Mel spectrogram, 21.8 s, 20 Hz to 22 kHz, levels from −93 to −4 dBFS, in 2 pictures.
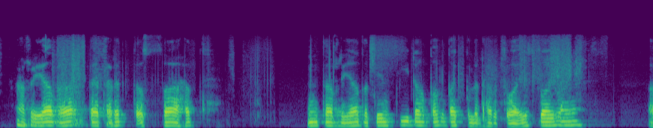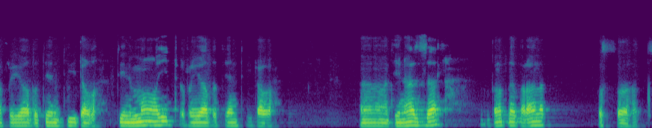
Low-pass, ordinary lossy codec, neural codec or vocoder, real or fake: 7.2 kHz; none; none; real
